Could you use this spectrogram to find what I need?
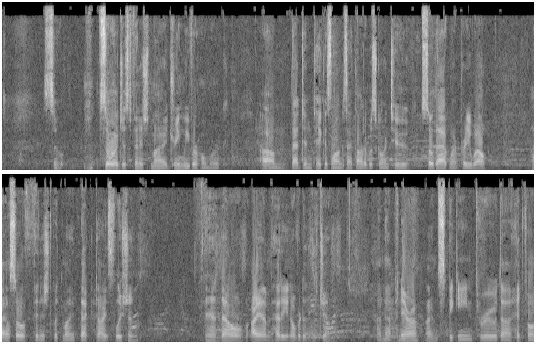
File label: headphone microphone test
